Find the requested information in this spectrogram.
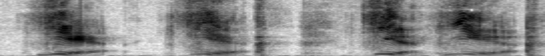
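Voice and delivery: put-on high eager child voice; mock little girl cheering; kid voice. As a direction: chirp it like a punching little kid.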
